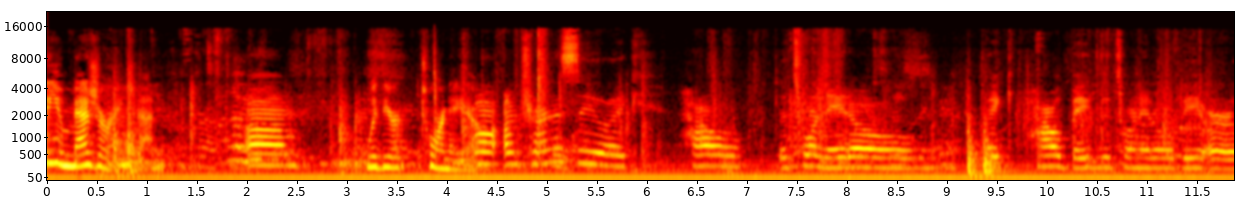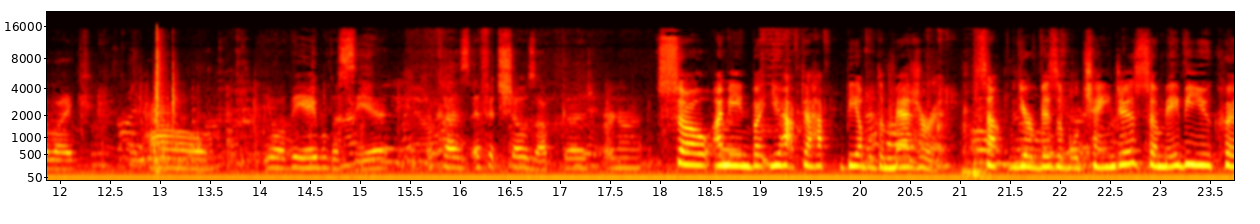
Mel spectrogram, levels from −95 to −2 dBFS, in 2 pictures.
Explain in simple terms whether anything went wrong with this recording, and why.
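Yes, something went wrong: there is mains hum running underneath the sound from the very start to the very end. It is a steady low drone at 50 Hz, quite loud compared with the sound itself. It happens when the recording gear picks up electricity from the power line, often through a ground loop or a nearby transformer. Unlike hiss, which is a high, airy rush, hum is a fixed, deep tone that never changes pitch.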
